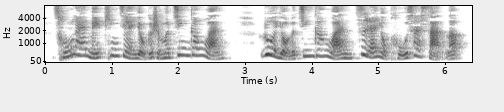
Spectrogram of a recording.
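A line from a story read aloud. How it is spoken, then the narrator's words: Laughing. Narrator (Chinese): 宝玉笑道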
